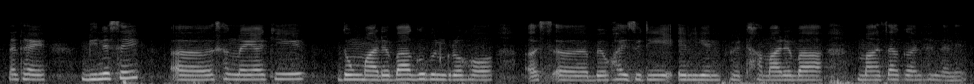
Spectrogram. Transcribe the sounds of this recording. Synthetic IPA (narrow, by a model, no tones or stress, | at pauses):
natʰaj | binesej | sɐŋnajakʰi | dɔŋmaɾɯbaɡubunɡɾɔɦɔsbewɦajzidielijenpʰɯɾtʰamaɾɯbamazaɡɐnɦɐnːane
